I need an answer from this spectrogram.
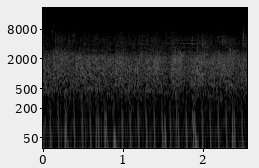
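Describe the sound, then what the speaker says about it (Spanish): A church congregation applauding during a sermon, quiet steady clapping with a rhythmic low thumping beneath it, heard from some distance. "dele fuerte el aplauso al Señor"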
